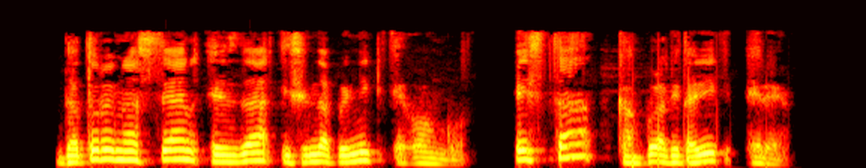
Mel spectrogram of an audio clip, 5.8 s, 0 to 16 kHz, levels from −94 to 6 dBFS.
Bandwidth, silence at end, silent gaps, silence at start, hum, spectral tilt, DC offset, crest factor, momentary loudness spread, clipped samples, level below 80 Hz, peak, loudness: 8 kHz; 0.55 s; 3.19-3.41 s; 0.4 s; none; -6 dB/octave; under 0.1%; 14 dB; 13 LU; under 0.1%; -50 dBFS; 0 dBFS; -15 LUFS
